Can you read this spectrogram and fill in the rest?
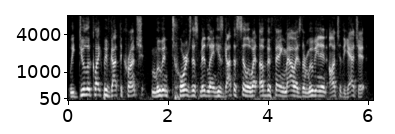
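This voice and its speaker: A man calling an online match with a loud, powerful voice and rapid, energetic play-by-play. His tone is bright and forceful, and the words pour out quickly. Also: on the high side, a little hiss or hum. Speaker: esports caster. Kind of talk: play-by-play commentary.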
